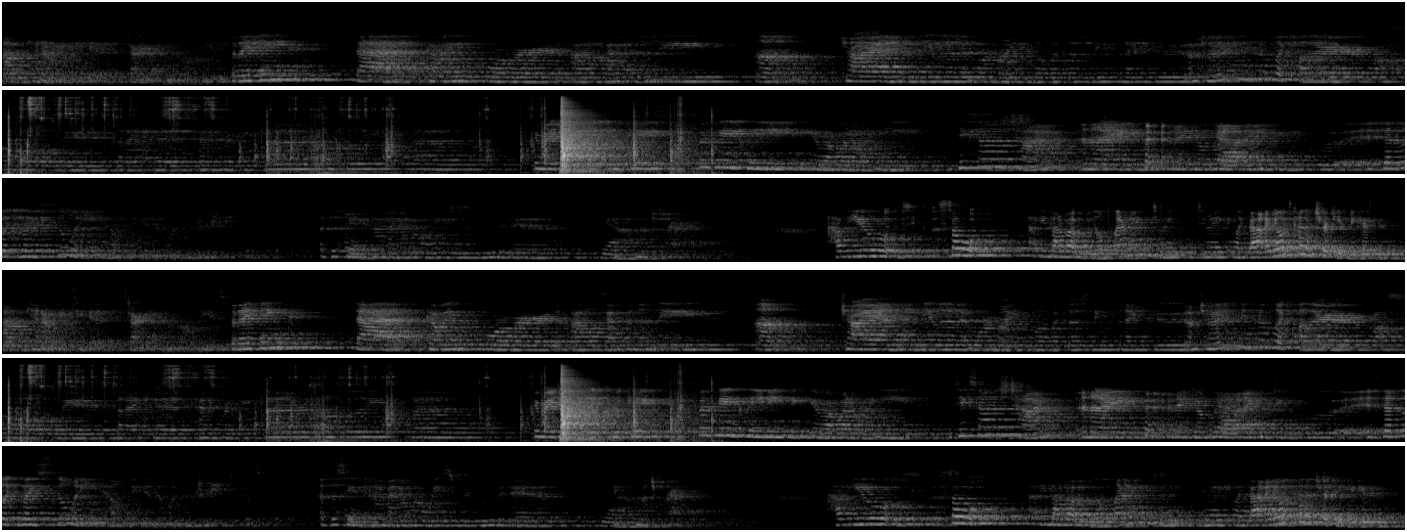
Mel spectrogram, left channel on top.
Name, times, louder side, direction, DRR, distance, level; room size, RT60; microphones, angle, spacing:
voice 1, 0.0-3.3 3.5-7.2 7.5-8.0 8.4-18.7 19.3-25.4 25.7-30.6 31.2-33.7 34.2-34.9, right 2 dB, 75° right, -5 dB, 3.4 m, -44 dB
sound 1, 14.1-18.1 18.8-18.9 19.2-21.2, left 1 dB, 5° left, 0.4 m, -35 dB
voice 2, 25.5-25.9 26.2-26.5 31.5-31.7 34.0-34.5 35.8-36.1 36.3-37.8 38.3-41.8, left 2 dB, 75° left, -4 dB, 5.1 m, -40 dB
28.0 x 26.0 x 4.0 m, 2.8 s
head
